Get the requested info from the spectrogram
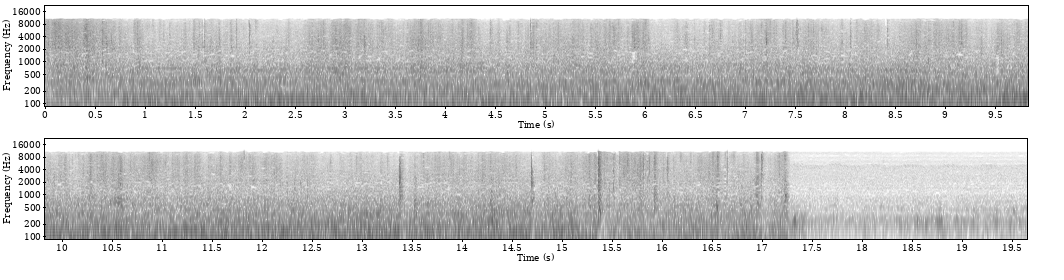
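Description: Tornado wind rushing loudly over the microphone with a heavy low rumble, while flying debris pelts the vehicle in many sharp cracks and hits. About three-quarters of the way through it cuts off suddenly to a much quieter steady wind.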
